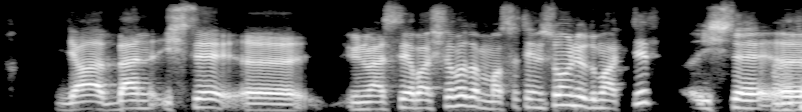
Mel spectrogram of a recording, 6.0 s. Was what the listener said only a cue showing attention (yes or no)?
yes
